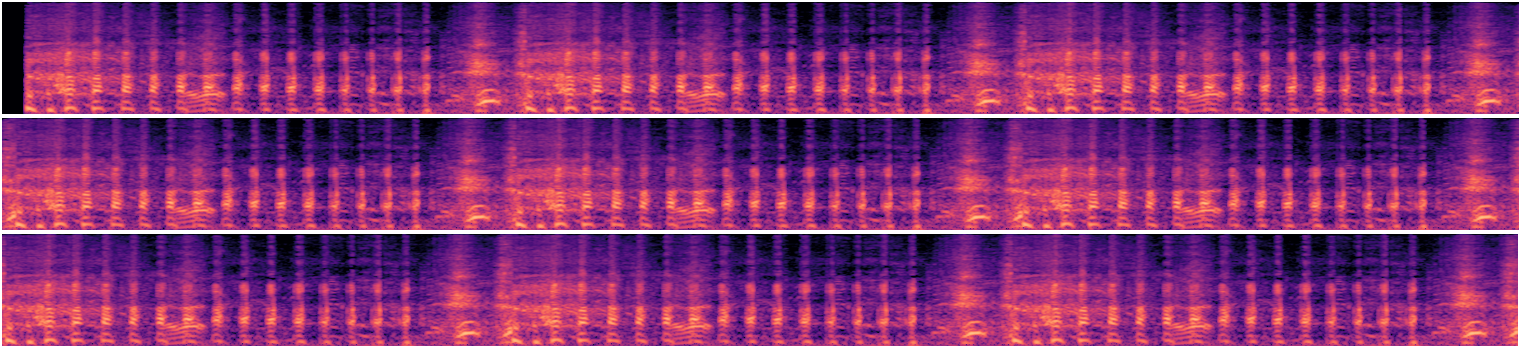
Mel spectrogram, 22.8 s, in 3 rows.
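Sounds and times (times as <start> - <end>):
person laughing: 0.1 - 22.7.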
